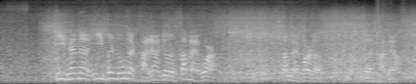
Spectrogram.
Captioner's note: speaking in foreign language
